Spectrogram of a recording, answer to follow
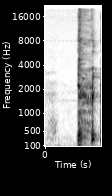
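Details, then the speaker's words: Cough from an adult lecturer with flu-like illness, recorded during a class. "les pido disculpas por estar tomando mate pero como estoy con mucha tos porque estoy con un estado gripal el hecho de mantener la garganta no seca sino humedecida este me hace toser menos igual van a escuchar muchas toces seguramente en lo que va de la clase"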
